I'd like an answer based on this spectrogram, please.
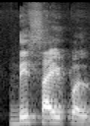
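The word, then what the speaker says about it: disciple: और शिष्य की इंग्लिश क्या होती है, डिसाइपल। तो एस के बाद सी है तो हम क्या कर देंगे, इसको साइलेंट कर देंगे, डिसाइपल।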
